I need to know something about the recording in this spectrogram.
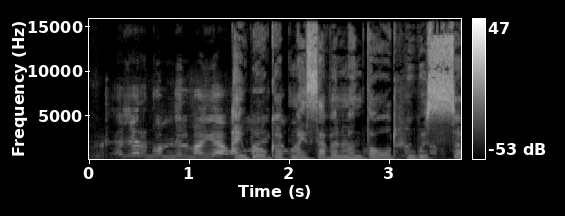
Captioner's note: through translator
